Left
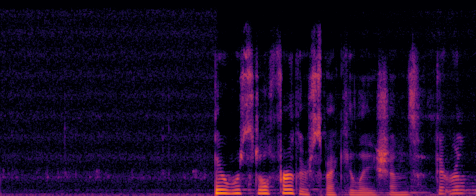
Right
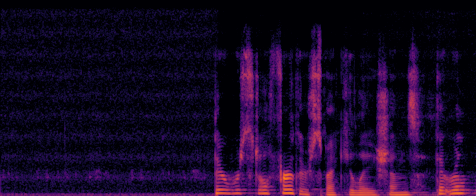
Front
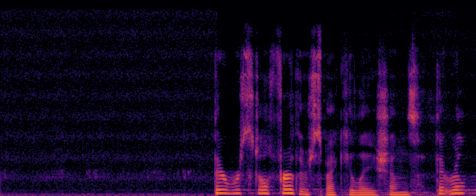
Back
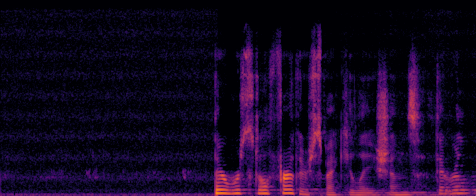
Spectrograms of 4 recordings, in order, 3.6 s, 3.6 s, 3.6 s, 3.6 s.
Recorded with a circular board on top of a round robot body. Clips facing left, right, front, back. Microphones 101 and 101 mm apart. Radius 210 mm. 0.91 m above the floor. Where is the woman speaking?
110° left, 0.9 m; by 3.5 s 35° right, 1.8 m.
